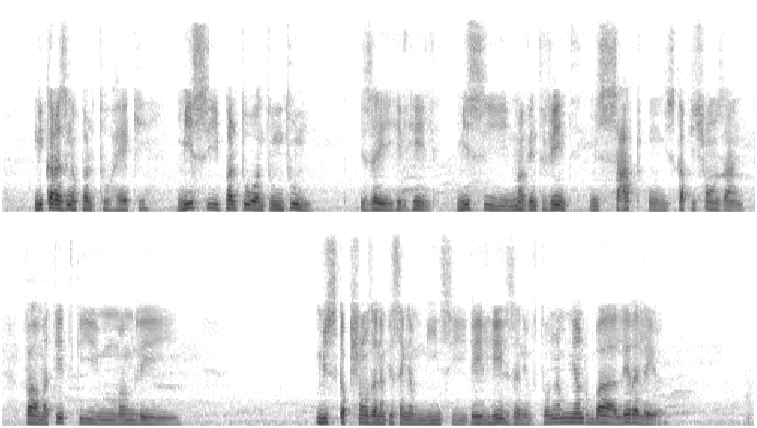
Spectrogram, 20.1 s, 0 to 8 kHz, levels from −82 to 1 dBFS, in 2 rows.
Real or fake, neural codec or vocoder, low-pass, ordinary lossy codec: real; none; 7.2 kHz; AAC, 32 kbps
